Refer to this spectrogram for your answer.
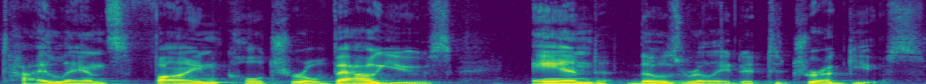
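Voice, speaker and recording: With ordinary pitch variation, a plain, everyday voice talks at a moderate pace. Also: man. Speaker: parody news host. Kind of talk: satirical news read.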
